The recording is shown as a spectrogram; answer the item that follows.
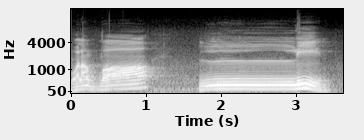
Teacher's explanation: Waktu berhenti di lam, karena lam tasydid, kita tahan di lam.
